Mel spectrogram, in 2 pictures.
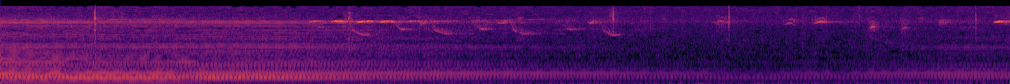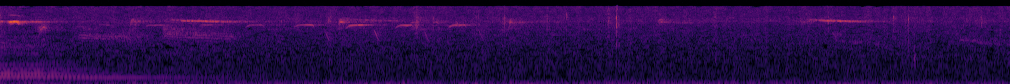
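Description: The last held note of a freestyle vocal chant, steady in pitch with its overtones, dying away over the first six seconds. Birds chirp with quick falling calls over the fading note, and faint outdoor background remains afterwards.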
